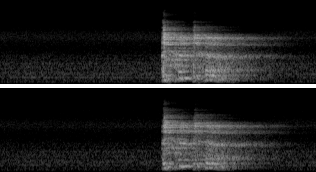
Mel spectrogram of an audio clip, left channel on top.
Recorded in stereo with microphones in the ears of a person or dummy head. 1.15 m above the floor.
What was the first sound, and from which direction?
A cough, 80° left.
